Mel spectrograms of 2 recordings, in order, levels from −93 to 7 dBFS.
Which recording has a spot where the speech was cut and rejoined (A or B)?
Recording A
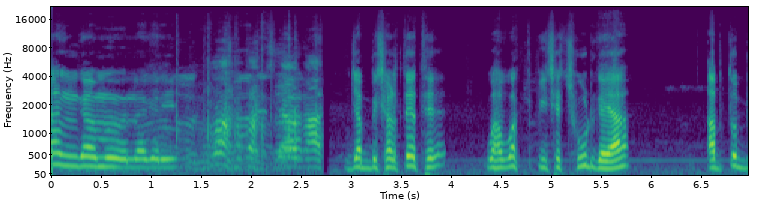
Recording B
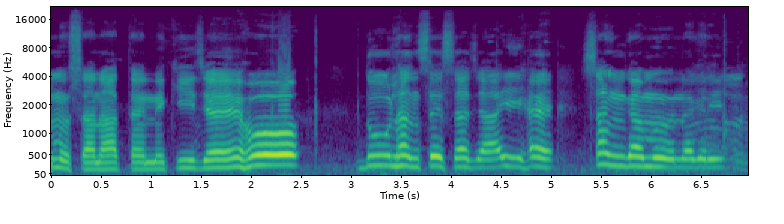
A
